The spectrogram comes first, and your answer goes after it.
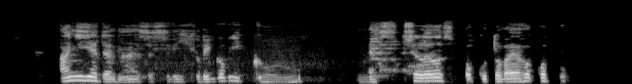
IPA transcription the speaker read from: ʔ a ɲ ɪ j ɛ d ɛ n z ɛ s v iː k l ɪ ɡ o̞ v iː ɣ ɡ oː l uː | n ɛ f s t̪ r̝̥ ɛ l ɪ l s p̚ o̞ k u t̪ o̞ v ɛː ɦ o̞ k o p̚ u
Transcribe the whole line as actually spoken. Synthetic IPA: ʔ a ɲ ɪ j ɛ d ɛ n z ɛ s v iː x l ɪ ɡ o̞ v iː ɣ ɡ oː l uː | n ɛ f s t̪ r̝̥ ɛ l ɪ l s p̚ o̞ k u t̪ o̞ v ɛː ɦ o̞ k o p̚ u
